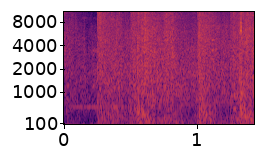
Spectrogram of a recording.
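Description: Gunfire crackles around a Raketenwerfer rocket launcher during a 1v1 strategy game tournament match, a dense burst of rapid shots sustained through a brief moment of battle.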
